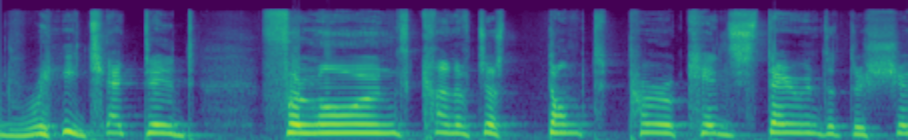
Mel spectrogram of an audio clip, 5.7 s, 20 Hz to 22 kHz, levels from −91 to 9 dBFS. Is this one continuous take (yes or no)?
yes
